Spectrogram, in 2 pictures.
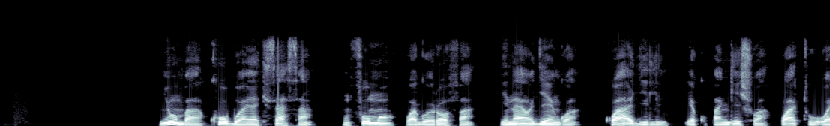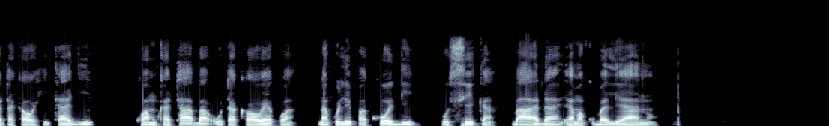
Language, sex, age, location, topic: Swahili, male, 25-35, Dar es Salaam, finance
